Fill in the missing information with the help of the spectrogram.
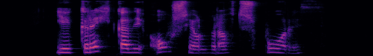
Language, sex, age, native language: Icelandic, female, 20-29, Icelandic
